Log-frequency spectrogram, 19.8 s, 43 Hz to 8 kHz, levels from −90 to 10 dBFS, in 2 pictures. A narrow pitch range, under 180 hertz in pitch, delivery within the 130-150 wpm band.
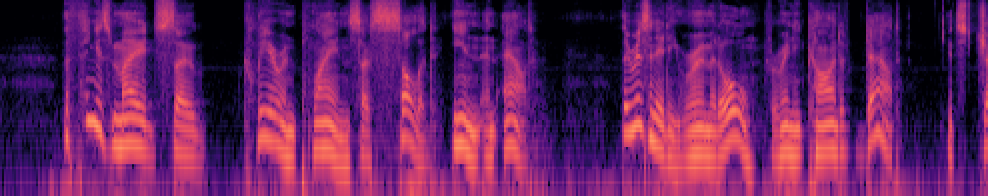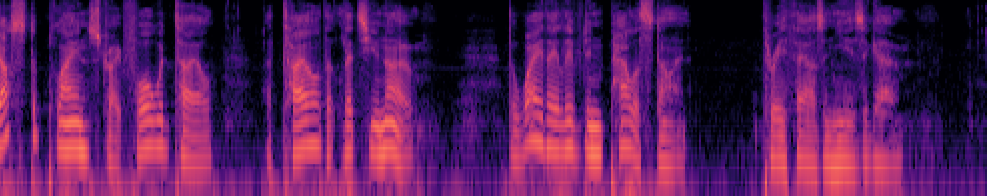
No: wide, 5.5 semitones; low, 135 Hz; average, 140 wpm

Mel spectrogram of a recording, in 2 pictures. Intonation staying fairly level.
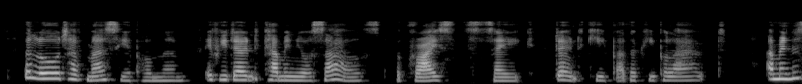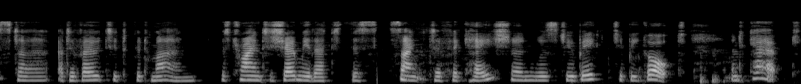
Yes: narrow, 2.2 semitones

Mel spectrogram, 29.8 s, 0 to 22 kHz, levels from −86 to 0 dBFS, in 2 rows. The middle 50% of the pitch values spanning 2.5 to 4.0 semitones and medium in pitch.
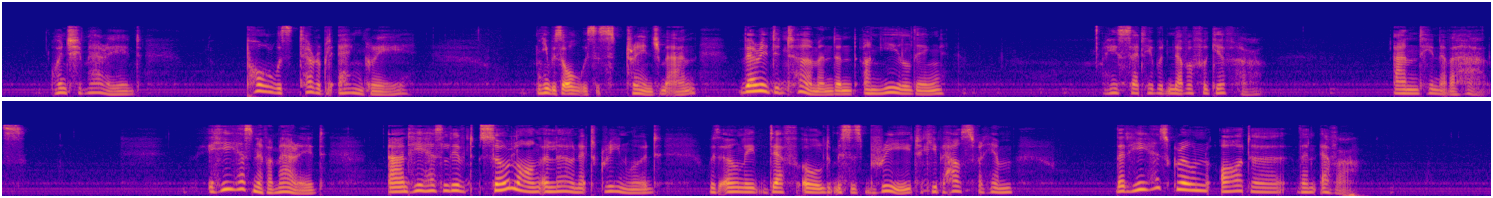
No: average, 4.6 semitones; medium, 175 Hz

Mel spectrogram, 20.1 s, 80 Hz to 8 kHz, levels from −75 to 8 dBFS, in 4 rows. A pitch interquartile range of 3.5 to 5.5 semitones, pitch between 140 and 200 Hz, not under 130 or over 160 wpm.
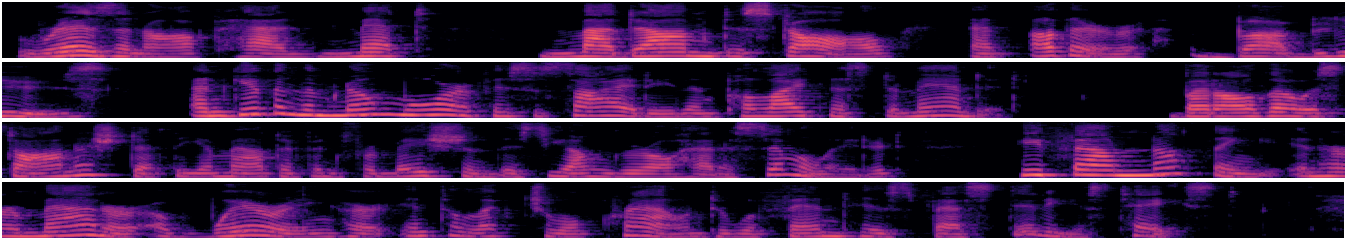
Yes: average, 4.0 semitones; medium, 185 Hz; average, 150 wpm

